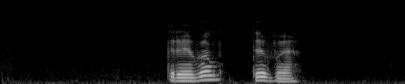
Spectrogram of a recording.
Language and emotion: Russian, neutral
